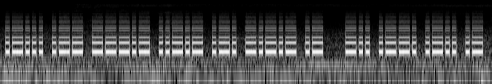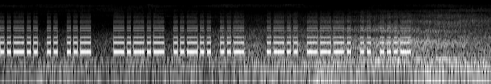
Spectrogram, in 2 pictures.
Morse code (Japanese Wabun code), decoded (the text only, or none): オヤスミナサイ ホツカイドウ サトウ カゾク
